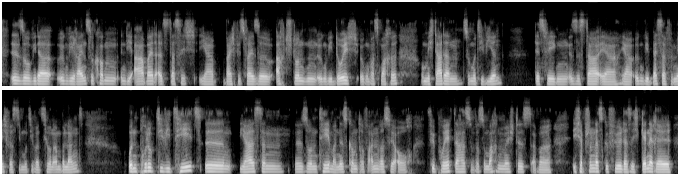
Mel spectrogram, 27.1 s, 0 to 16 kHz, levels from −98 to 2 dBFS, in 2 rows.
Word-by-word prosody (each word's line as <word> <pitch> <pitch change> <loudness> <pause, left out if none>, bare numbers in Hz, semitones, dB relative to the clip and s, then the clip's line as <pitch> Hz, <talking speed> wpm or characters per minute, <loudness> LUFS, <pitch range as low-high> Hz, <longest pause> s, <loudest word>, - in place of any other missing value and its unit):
äh, 135 -1 +2
so 125 -1 +1
wieder 115 -1 +4
irgendwie 120 -1 -1
reinzukommen 125 +2 0
in 120 - -6
die 115 0 -3
Arbeit, 120 +2 +1
als 115 0 -2
dass 115 +1 -5
ich, 120 0 -9
ja, 105 -1 -4
beispielsweise 110 -1 0
8 115 +1 -1
Stunden 115 -2 0
irgendwie 110 0 -1
durch 130 +5 +3
irgendwas 110 0 -5
mache, 125 +4 -1 0.5
um 120 - -4
mich 115 0 -2
da 115 0 +4
dann 115 +1 +1
zu 115 - -7
motivieren. 115 +3 -1 0.7
Deswegen 110 -2 -1
ist 115 +1 -4
es 115 0 -6
da 115 0 +4
eher, 105 -1 -1
ja, 105 -2 0
irgendwie 120 -1 -1
besser 115 0 -1
für 110 - -10
mich, 110 0 -2
was 110 0 -4
die - - -9
Motivation 110 0 -4
anbelangt. 110 +5 -1 0.9
Und 135 -1 +5
Produktivität, 150 +3 +2
ähm, 130 -3 +5
ja, 115 +1 +3
ist 125 0 -4
dann, 120 0 -2 0.2
äh, 120 +1 -1
so 115 0 -1
'n 115 0 -1
Thema, 135 -4 +1
ne? 110 +2 +1
Es 115 0 -4
kommt 120 -2 -2
drauf 110 0 -8
an, 120 +2 -2
was 115 0 -2
du 120 - 0
auch 100 +1 -5 0.3
für 130 - 0
Projekte 130 0 +1
hast 120 0 -3
und - - -11
was 115 - -6
du 115 - -3
machen 125 +2 -1
möchtest. 120 -1 -2
Aber 105 -1 -3 0.4
ich - - -4
habe - - +1
schon 135 0 +1
das 130 0 +3
Gefühl, 125 +1 +2
dass 115 0 +3
ich 115 -1 -4
generell, 115 -3 +6
115 Hz, 165 wpm, -21 LUFS, 110-125 Hz, 0.9 s, generell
